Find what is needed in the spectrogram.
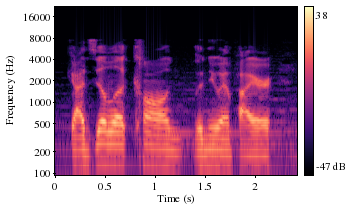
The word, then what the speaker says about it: Godzilla x Kong: The New Empire: There's Variety posted an interview with the publicist or something, and they were told that Godzilla X Kong: The New Empire should be properly said with a silent X, meaning you don't say the X. Godzilla Kong: The New Empire.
